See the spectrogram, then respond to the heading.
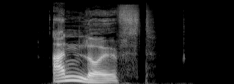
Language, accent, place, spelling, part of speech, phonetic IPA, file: German, Germany, Berlin, anläufst, verb, [ˈanˌlɔɪ̯fst], De-anläufst.ogg
- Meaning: second-person singular dependent present of anlaufen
